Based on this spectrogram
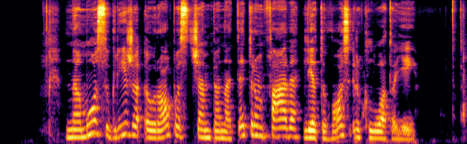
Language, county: Lithuanian, Vilnius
